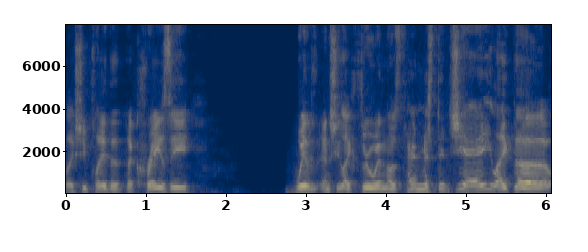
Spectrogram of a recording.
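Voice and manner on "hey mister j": put-on very high-pitched voice, trashy New Jersey accent. Describing Harley Quinn's lines in a movie: Harley Quinn accent. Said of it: "the accent kinda shit".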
